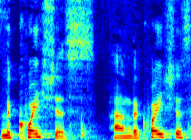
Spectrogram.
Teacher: loquacious has the stress on the second syllable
